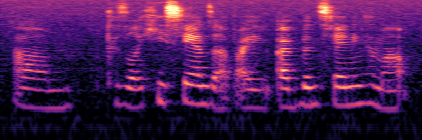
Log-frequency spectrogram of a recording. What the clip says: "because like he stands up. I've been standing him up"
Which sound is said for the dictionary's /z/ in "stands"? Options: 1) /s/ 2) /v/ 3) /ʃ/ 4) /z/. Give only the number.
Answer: 4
